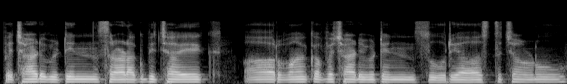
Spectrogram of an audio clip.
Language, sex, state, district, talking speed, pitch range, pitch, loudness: Kumaoni, male, Uttarakhand, Tehri Garhwal, 135 wpm, 115-120 Hz, 115 Hz, -16 LUFS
